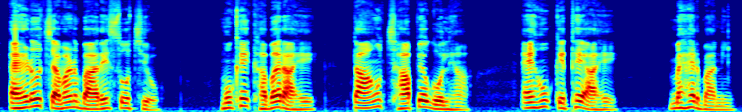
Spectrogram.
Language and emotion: Sindhi, neutral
